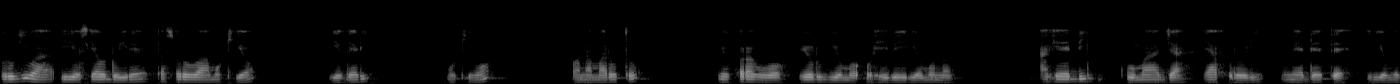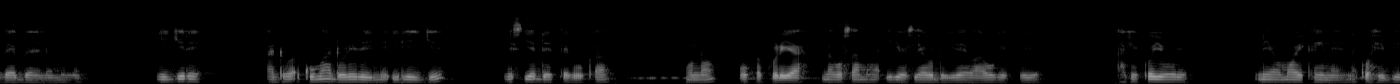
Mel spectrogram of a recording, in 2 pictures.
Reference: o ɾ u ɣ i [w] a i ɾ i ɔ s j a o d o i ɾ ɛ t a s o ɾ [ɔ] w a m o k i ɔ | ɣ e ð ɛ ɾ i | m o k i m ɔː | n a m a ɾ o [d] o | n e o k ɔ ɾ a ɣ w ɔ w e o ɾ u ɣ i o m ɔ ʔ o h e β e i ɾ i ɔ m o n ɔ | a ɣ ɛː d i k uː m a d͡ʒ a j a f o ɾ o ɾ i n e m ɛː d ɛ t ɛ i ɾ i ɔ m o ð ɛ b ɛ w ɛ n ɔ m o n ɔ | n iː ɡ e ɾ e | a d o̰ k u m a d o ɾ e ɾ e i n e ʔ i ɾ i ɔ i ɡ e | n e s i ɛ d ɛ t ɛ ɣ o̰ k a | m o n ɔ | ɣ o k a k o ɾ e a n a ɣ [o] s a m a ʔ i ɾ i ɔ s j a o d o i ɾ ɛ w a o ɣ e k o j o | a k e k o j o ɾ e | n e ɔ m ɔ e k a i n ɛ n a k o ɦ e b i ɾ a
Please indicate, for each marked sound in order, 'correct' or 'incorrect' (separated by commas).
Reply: correct, incorrect, incorrect, correct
